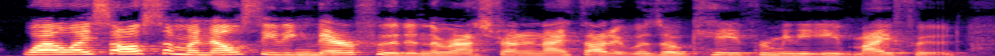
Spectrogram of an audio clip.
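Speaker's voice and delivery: usual speaking voice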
